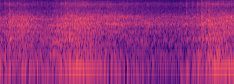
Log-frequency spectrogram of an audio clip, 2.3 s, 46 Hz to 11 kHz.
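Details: Honda Vario 110 scooter after gearbox repair (owner brought it for very rough "rak-rak" gearbox noise; cause found in transmission ratio gears): fires up and revs in smooth rising swells, no clatter or gear whine; transmission sounds healthy.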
